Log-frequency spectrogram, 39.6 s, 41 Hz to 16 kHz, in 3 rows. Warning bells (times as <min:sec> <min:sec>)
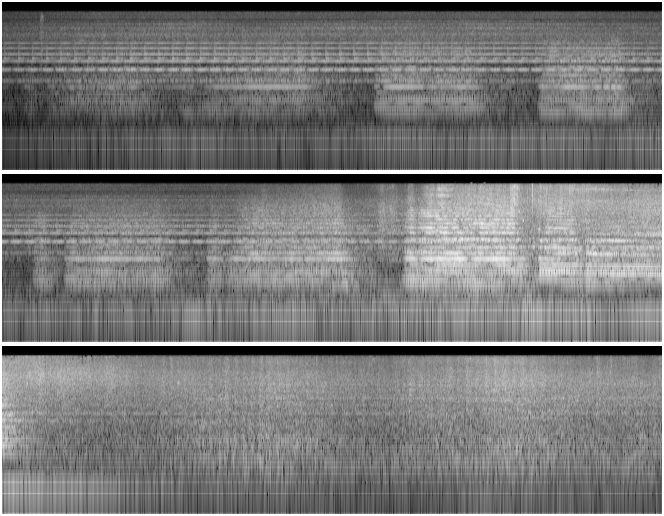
0:00.0 0:26.8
